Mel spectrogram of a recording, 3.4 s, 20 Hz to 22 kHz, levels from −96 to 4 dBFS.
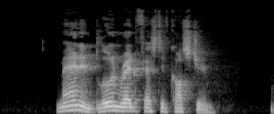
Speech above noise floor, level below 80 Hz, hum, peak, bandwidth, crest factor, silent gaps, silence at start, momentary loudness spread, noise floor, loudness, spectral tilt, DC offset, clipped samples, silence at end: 63 dB; -60 dBFS; none; -4 dBFS; 15.5 kHz; 20 dB; none; 0.7 s; 11 LU; -84 dBFS; -21 LUFS; -6 dB/octave; under 0.1%; under 0.1%; 0 s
